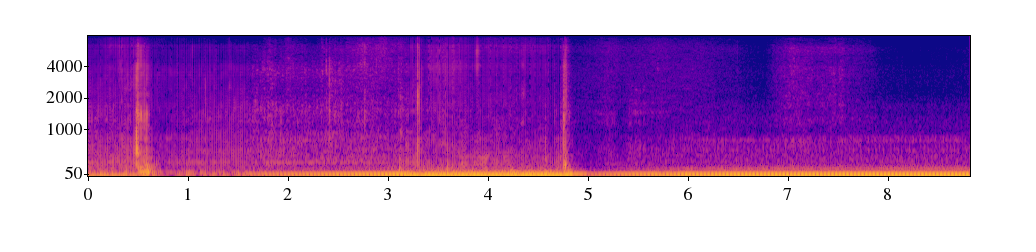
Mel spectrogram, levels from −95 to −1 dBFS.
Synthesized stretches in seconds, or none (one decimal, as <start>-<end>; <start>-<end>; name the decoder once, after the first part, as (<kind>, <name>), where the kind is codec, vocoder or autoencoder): 0.0-1.6 (vocoder, BigVGAN v2); 3.2-4.8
